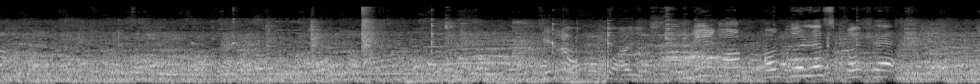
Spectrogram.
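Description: Forks clink and scrape against plates.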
